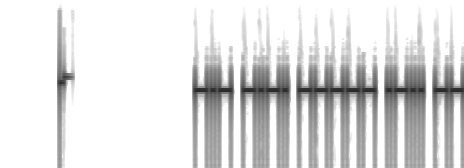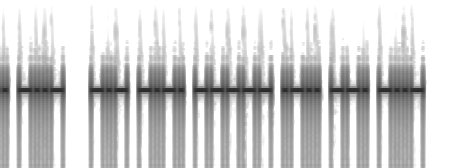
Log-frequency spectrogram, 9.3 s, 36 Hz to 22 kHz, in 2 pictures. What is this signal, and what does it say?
Morse code, heard as a keyed tone, about 30 wpm, 700 Hz. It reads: KC0LGX KC0LGX
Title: USA Call Signs Repeated 2x 30wpm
